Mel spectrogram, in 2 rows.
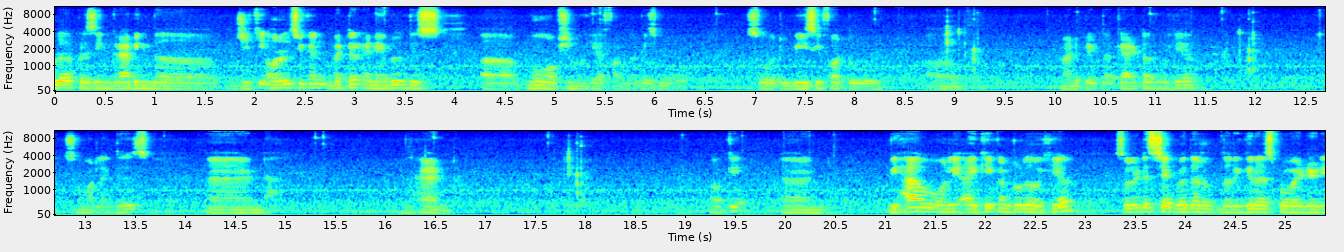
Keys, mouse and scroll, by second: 3.4 click, 6.7 click, 8.5-9.0 scroll down 4, 9.6 ctrl+z, 10.1 middle click, 11.0 click, 12.4 ctrl+z, 12.8 middle click, 14.2-14.8 scroll up 3, 15.4 click, 15.8-16.6 scroll up 1, 16.6 click, 18.4 ctrl+z, 19.1 middle click, 20.1 shift+middle click.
